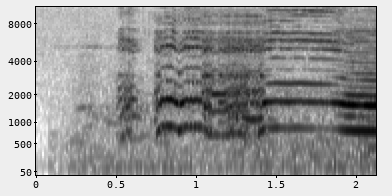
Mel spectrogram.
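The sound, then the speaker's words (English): A rooster at a chicken shop in Nairobi, Kenya crows once, loud, its call rising and then drawn out into a long, wavering note over a faint background hum. “Javed Malonzi's mandazi stand is right next to the chicken shop.”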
